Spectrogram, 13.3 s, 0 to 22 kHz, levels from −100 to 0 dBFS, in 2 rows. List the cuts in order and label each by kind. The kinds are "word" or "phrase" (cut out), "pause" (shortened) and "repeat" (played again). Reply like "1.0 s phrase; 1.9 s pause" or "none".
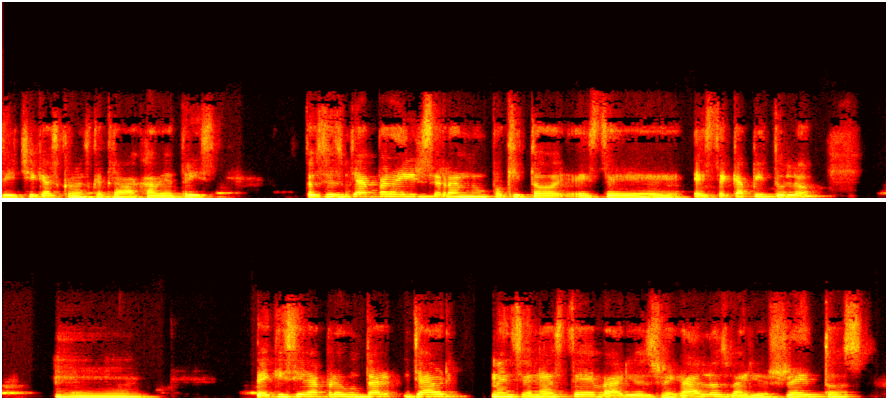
2.6 s word; 10.2 s pause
